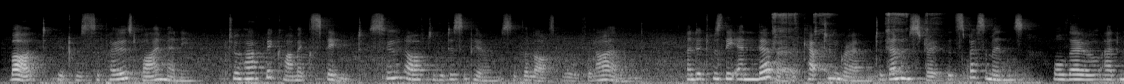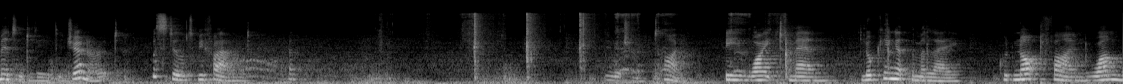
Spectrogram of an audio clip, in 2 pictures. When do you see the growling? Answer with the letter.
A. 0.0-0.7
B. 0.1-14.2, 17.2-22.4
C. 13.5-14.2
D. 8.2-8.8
C.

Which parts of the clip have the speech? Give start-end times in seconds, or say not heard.
0.1-14.2, 17.2-22.4.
